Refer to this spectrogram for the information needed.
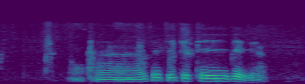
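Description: A dog whimpers in a short run of high, drawn-out whining cries, some clipped and some held, with brief pauses between them and no other sounds around.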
